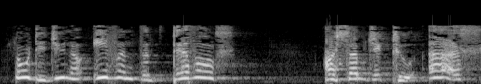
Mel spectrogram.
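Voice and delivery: acted, very high, astonished cry. Reading verse 17, acting out the seventy returning to the lord, mock-astonished. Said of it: "they're like shocked".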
